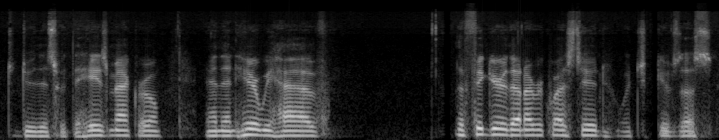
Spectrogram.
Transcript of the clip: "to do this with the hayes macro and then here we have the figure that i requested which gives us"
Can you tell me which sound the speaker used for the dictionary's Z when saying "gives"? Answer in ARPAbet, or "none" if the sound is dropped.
Z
